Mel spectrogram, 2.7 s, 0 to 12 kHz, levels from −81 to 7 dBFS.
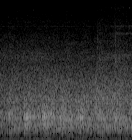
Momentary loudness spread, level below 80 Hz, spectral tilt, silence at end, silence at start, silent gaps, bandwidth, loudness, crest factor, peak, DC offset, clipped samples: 2 LU; -70 dBFS; -5.5 dB/octave; 0 s; 0 s; none; 11.5 kHz; -37 LUFS; 14 dB; -22 dBFS; under 0.1%; under 0.1%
